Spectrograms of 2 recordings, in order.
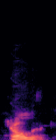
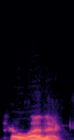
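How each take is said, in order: First: The name is said with two syllables. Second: The name is said with three syllables. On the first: The speaker calls it right. "That second E is silent" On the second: The speaker calls it wrong. "A lot of people have been saying"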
